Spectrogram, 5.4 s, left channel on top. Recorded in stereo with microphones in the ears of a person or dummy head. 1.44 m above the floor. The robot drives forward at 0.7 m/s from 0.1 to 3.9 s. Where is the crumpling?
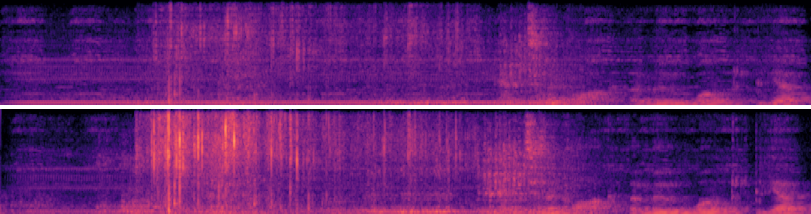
75° right (ahead or behind), 0.7 m; by 3.2 s 25° right (ahead or behind), 1.6 m.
